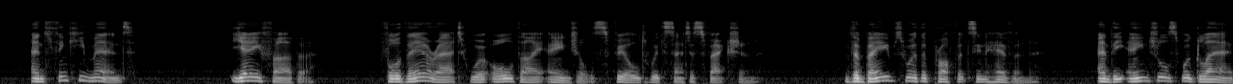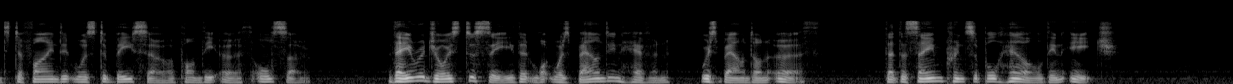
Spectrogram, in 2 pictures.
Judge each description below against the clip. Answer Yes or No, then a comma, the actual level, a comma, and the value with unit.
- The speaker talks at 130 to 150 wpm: Yes, average, 145 wpm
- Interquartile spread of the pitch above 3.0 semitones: Yes, wide, 5.4 semitones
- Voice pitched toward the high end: No, low, 125 Hz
